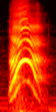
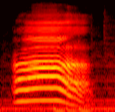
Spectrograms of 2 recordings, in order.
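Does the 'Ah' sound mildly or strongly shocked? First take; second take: strongly; mildly. First: It sounds strongly shocked and surprised. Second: It sounds only mildly shocked.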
